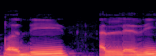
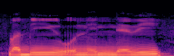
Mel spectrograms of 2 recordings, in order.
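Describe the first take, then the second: First: The words are separated, with no linking nun. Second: The words are joined with a linking nun. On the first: "वक़फ़ में" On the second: "जब मिलाकर पढ़ा तो एक हरकत तनवीन की गिर गई"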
